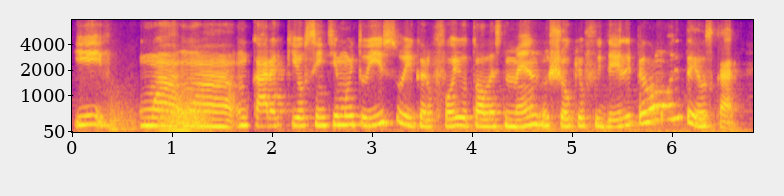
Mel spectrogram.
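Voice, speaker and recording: A woman's voice: medium pitch, animated, fairly quick, lo-fi sound, noisy background. A woman co-hosting a podcast, chatting casually and enthusiastically about music over a call. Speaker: podcast co-host. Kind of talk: casual chat.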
